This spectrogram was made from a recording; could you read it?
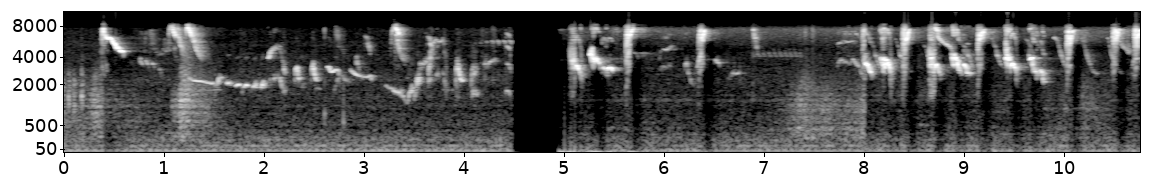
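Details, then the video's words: In forest, a wild sooty-headed bulbul delivers a wavering series of bubbly whistled notes, followed by a brief gap and dense high-pitched chattering from other birds. "Suara burung cucak cungkok asli hutan"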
